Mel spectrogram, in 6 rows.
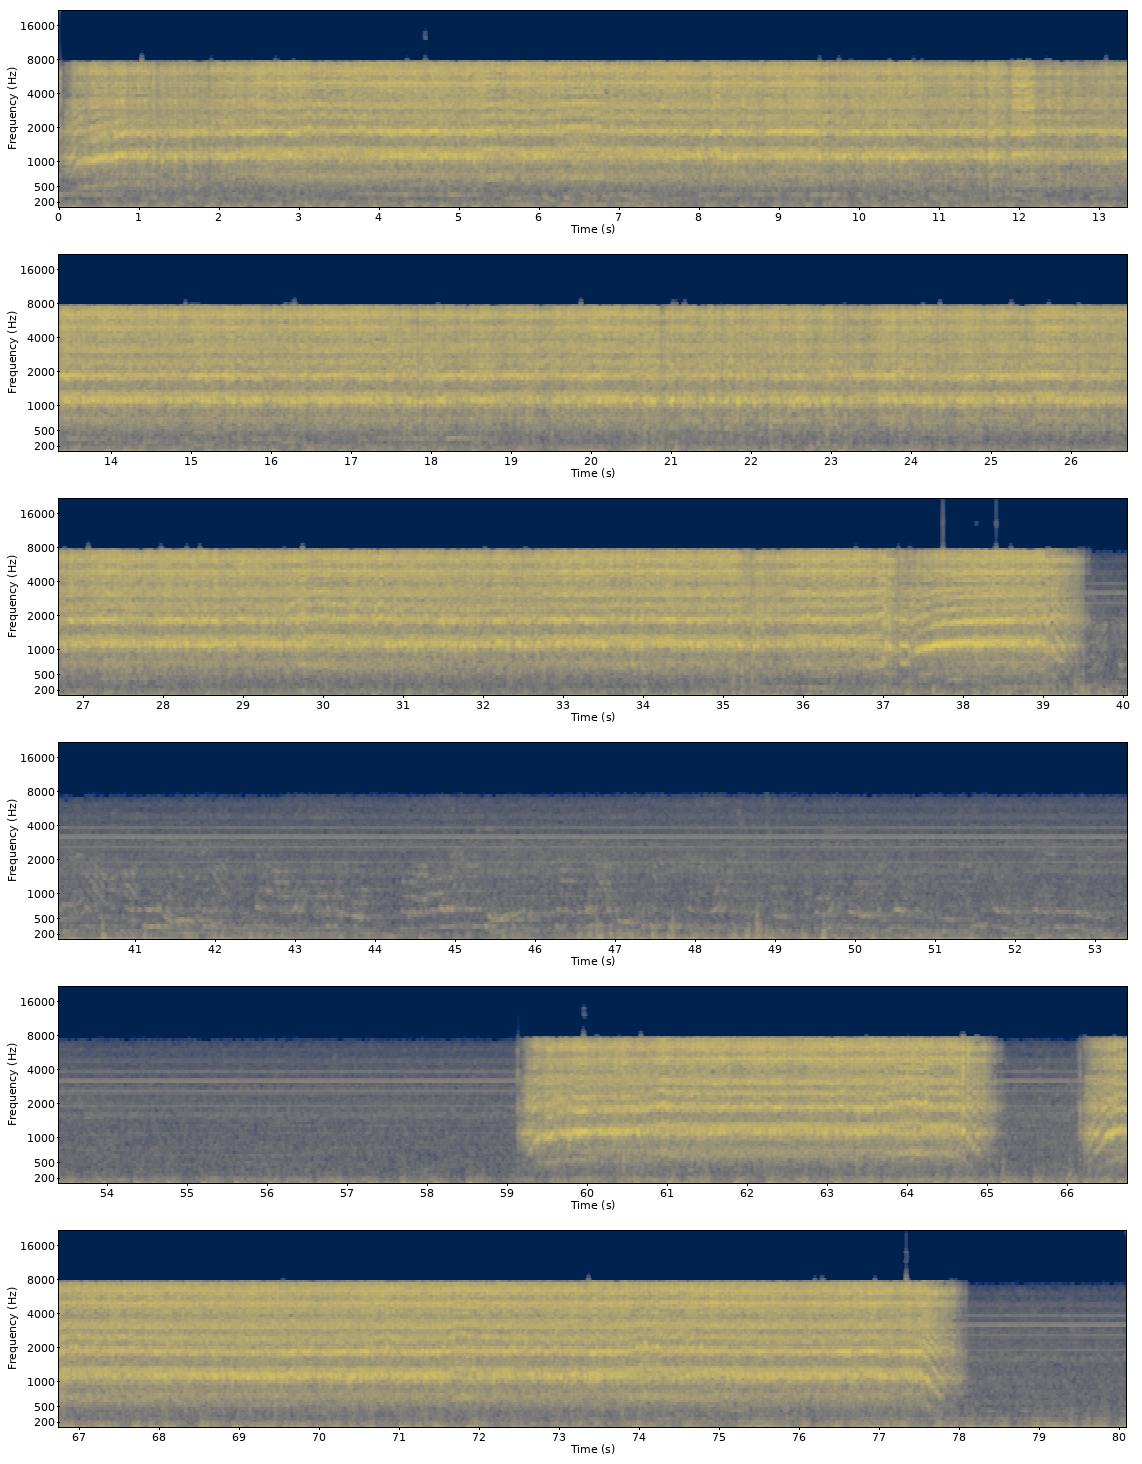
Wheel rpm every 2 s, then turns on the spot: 120, 160, 160, 160, 160, 160, 160, 160, 160, 160, 160, 160, 160, 160, 160, 160, 160, 160, 140, 100, 0, 0, 0, 0, 0, 0, 0, 0, 0, 40, 160, 160, 80, 110, 160, 160, 160, 160, 130, 0.
none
